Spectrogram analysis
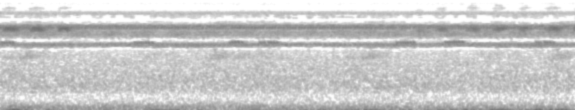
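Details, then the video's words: Crickets calling at night, a dense high-pitched trilling chorus with loose, irregular chirp pulses at the start and end; quiet background otherwise. "Night ambience, Cricket Conversations"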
